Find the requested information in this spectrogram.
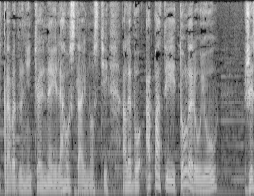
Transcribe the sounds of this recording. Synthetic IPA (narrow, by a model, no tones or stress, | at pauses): spɾaʋɛd̪l̩ɲicɛʎnɛjʎaɦɔst̪ajnɔscia̰lɛbɔʔapat̪iːt̪ɔlɛɾujuː | ʒɛ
